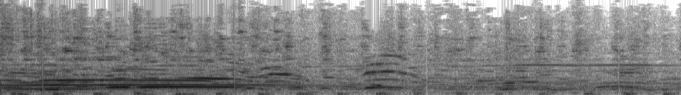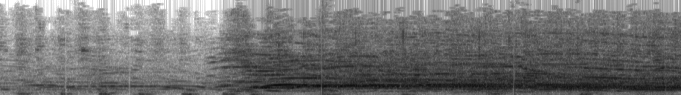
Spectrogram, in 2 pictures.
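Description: A large crowd cheers and shouts outdoors, swelling into a loud roar.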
